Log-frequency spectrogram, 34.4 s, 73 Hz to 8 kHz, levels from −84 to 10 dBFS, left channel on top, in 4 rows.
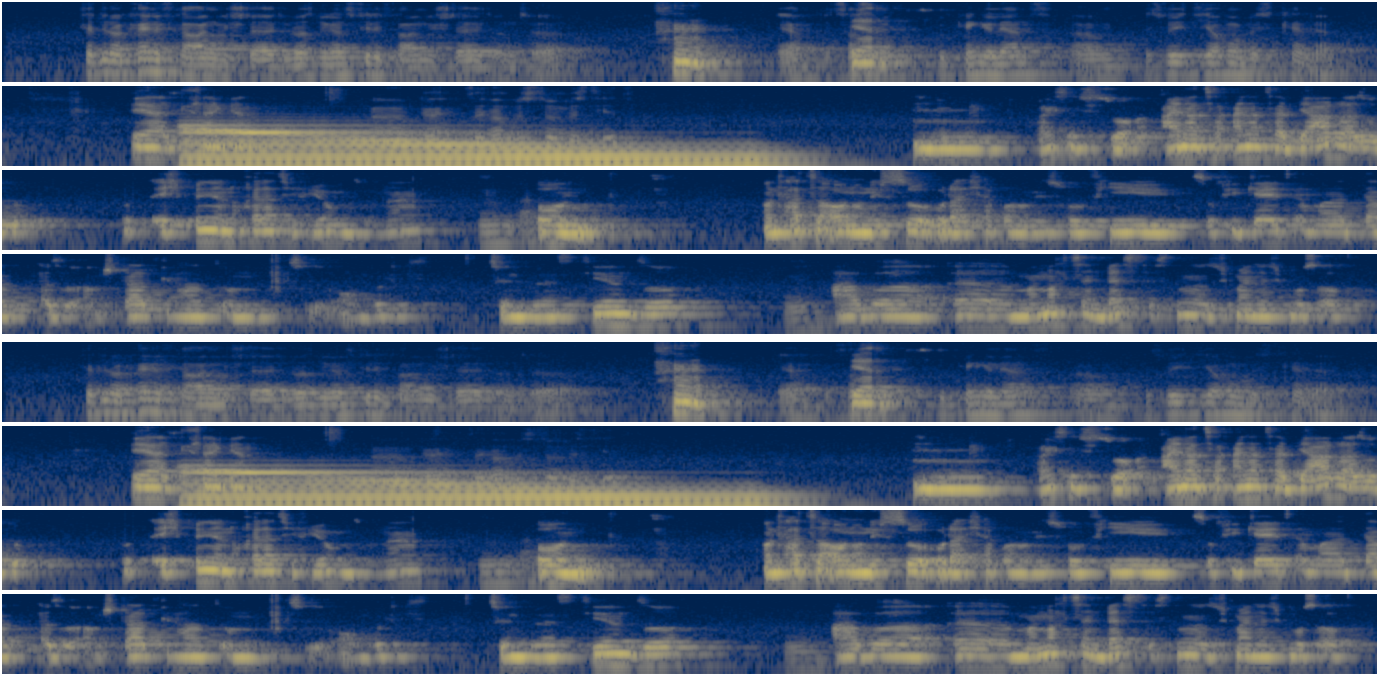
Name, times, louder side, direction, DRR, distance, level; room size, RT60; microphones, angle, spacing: voice 1, 0.5-3.5 4.8-5.6 5.9-8.3 9.0-9.1 10.9-12.5 14.4-14.5 15.2-15.3 20.2-20.8 30.7-30.9, left 1 dB, 65° left, 7 dB, 3.9 m, -37 dB
voice 2, 4.1-4.4 5.3-5.4 9.4-10.3 14.3-14.8 15.1-17.3 17.9-19.8 20.5-20.9 21.9-28.4 28.8-30.0 31.0-34.2, right 1 dB, 20° right, 10 dB, 1.1 m, -25 dB
sound 1, 9.7-13.6, left 2 dB, 40° left, 1.0 m, -20 dB
18.5 x 17.0 x 9.6 m, 0.92 s
head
